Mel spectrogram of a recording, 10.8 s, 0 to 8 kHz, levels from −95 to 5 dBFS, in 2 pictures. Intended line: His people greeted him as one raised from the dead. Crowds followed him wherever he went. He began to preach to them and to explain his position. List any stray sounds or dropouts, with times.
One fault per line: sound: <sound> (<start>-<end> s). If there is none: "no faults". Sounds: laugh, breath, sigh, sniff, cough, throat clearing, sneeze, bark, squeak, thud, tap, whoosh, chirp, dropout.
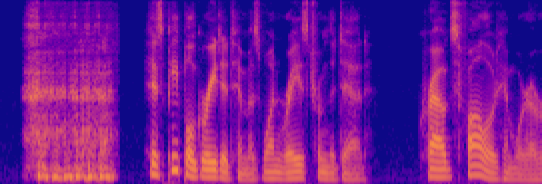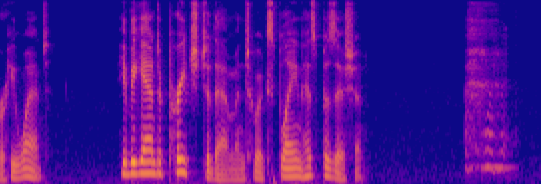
sound: laugh (0.2-1.2 s)
sound: laugh (10.0-10.6 s)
